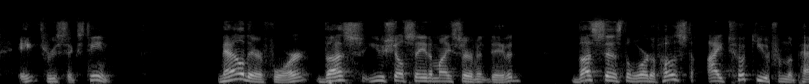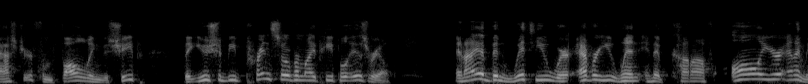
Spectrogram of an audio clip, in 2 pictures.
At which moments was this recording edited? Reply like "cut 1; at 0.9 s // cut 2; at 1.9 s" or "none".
none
